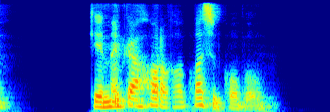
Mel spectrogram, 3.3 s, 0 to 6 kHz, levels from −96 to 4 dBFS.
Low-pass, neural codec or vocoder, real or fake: 5.4 kHz; codec, 16 kHz, about 1 kbps, DyCAST, with the encoder's durations; fake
